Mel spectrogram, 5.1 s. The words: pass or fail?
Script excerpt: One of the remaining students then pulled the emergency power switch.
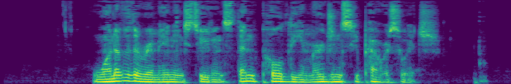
pass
